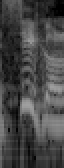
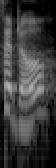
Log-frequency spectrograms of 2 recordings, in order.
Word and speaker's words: sigil: Those days back when my bear was more than just a sickle on my shield. It's pronounced sigil.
